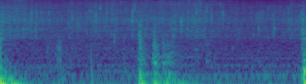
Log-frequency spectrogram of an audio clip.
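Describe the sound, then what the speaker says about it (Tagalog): Chili peppers sauté in a pan for beef papaitan, a quiet, steady sizzle broken by several scraping stirs and light clinks of a utensil. "Magsama rin tayo ng sili sa ating ginisa."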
